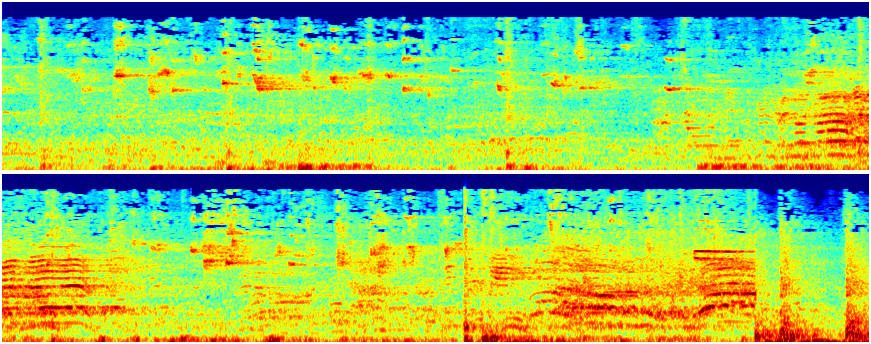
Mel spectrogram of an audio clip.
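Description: Handball bouncing on a sports-hall floor in an echoing hall. Shouting voices come in about halfway through and get louder near the end.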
